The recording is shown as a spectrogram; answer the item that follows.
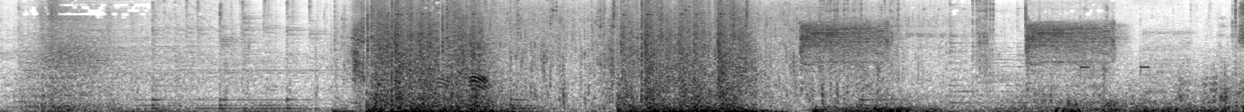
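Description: Gunfire and explosions in Fallout: New Vegas's Lonesome Road, with plasma mines about: loud rumbling booms and bursts of shots that swell and fade in waves, with a voice talking over parts of it.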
